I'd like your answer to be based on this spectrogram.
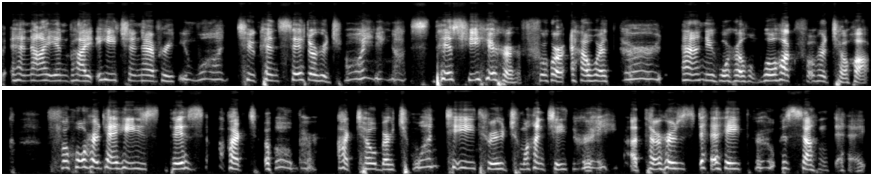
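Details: Adult speaker who counts himself among people with spasmodic dysphonia; spasmodic dysphonia.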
